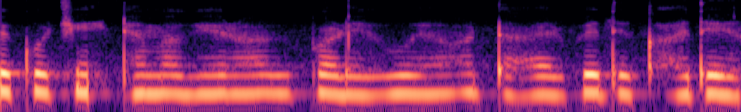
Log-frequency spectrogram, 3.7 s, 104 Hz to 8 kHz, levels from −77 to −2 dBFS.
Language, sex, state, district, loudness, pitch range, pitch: Hindi, female, Uttar Pradesh, Varanasi, -19 LUFS, 215-225 Hz, 215 Hz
